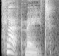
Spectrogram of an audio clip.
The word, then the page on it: flatmate: British English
